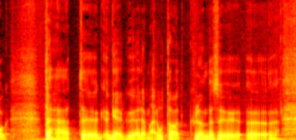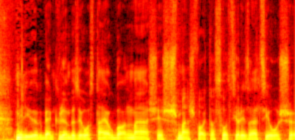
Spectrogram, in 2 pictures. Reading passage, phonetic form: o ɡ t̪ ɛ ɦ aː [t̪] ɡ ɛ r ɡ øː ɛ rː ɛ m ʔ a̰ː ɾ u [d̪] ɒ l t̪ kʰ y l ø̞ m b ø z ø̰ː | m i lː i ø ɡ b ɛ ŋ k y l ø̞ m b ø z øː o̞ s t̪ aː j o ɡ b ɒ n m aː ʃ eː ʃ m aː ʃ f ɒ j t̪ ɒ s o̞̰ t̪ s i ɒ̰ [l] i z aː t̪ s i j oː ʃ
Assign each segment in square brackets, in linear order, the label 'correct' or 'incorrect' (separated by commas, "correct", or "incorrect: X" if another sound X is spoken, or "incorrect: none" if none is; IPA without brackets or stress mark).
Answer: correct, incorrect: t̪, correct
